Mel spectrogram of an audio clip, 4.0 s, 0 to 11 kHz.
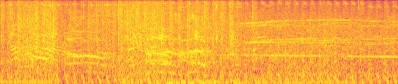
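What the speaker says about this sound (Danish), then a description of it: "Helikopter." Helicopter in GTA 5 flying in a chaotic scene, its steady rotor drone running through the whole moment among gunfire-like bursts and other game noise, with a faint rising whine toward the end.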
